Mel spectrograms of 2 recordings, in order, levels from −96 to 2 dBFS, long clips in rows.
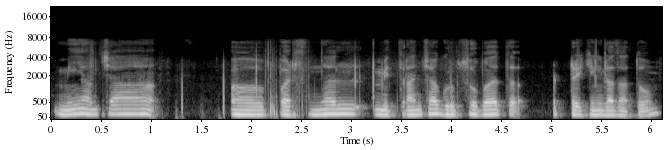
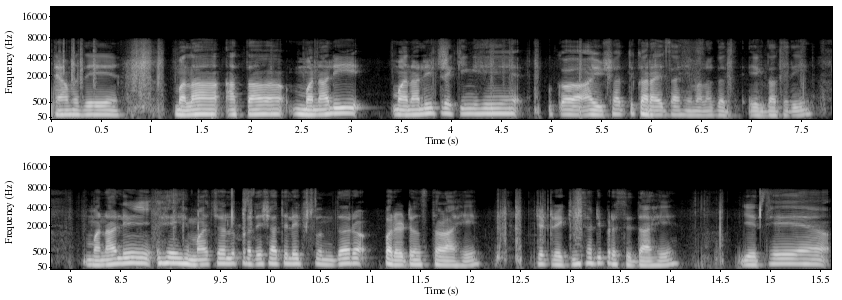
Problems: none marked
